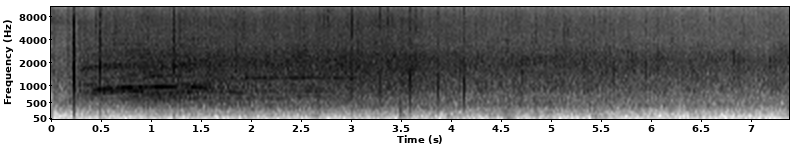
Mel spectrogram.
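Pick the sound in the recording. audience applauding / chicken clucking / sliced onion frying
audience applauding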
